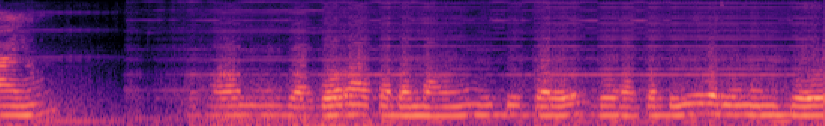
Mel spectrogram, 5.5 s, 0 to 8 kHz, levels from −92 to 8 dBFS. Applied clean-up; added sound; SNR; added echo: neural separator model SepFormer DNS4.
